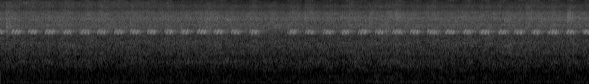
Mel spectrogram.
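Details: Night-time song of a male cricket calling a female to mate, a rapid run of evenly spaced chirps with a brief pause near the middle before the steady rhythm resumes over quiet background hiss.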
